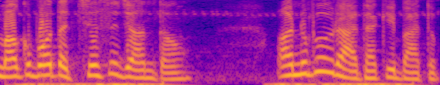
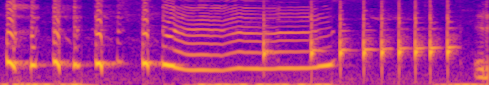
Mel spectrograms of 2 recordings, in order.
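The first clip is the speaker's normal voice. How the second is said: 1 fake sob; 11 semitones higher than usual. Bahu's fake sob-laugh.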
